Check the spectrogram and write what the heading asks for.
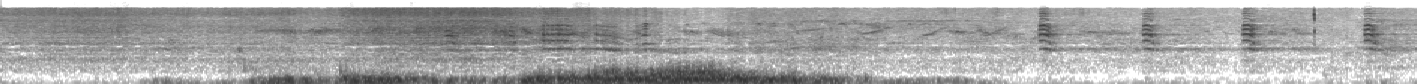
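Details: A displaying male Indian peafowl with his train fanned gives a low, buzzing, shivering rattle of about two seconds as the female comes near. Faint high chirps from small birds follow.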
